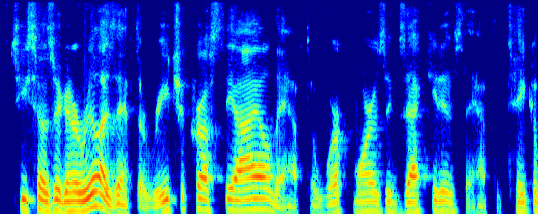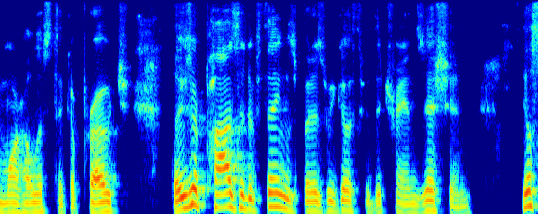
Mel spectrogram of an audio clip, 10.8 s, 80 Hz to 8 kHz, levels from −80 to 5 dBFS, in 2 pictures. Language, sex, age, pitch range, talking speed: English, male, 50-69, 105-140 Hz, 215 wpm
